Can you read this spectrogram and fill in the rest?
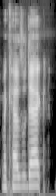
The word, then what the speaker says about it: Melchizedek: Melchizedek.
